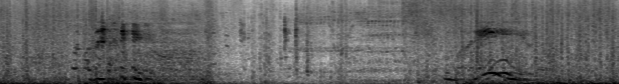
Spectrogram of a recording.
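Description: A young woman speaks into a microphone with animation.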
